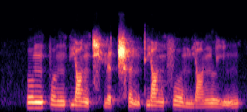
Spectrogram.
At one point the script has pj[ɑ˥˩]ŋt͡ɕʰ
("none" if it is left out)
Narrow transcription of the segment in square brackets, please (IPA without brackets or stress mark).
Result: ɑ˥˩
